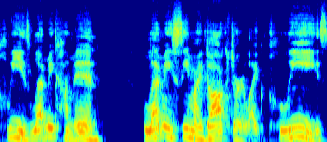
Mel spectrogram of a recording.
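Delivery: acted sobbing, tearful pleading. Retelling begging a receptionist to be let in, reenacting sobbing and begging. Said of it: "I'm sobbing and begging and pleading her".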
